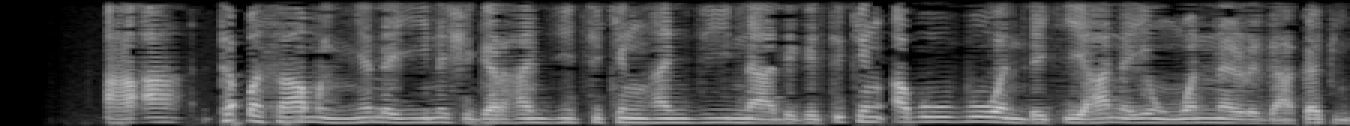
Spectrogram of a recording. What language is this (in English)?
Hausa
